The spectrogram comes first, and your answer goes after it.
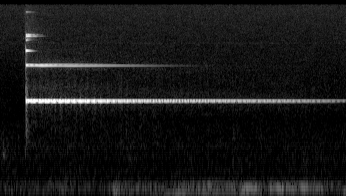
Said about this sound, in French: Chaque exercice va démarrer par un petit son, comme une cloche, comme une clochette. Ce son-là.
